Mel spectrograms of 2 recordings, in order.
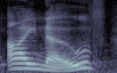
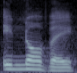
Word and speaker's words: Innove: In English, that would be Inove, but in Spanish, it's pronounced Innove, and it's renewable energy, right, David?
